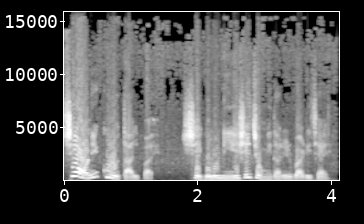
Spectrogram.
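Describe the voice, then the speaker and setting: Mellow woman storyteller. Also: medium pitch, animated, brisk, vocal fry, rough recording. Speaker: narrator. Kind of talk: scripted storybook narration.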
